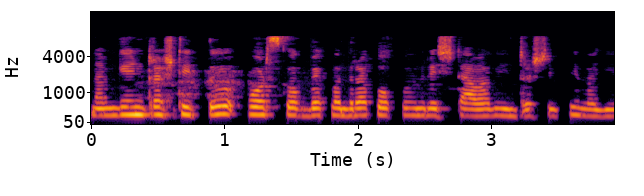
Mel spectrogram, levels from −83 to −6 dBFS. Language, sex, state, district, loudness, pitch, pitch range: Kannada, female, Karnataka, Mysore, -26 LUFS, 200 Hz, 195-220 Hz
